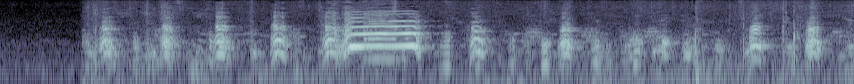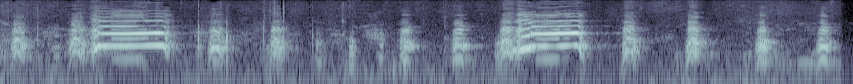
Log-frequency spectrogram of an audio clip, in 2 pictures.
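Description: Chicken clucking in a quick, steady run of short clucks, broken by three longer, higher calls about two, five and seven seconds in.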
